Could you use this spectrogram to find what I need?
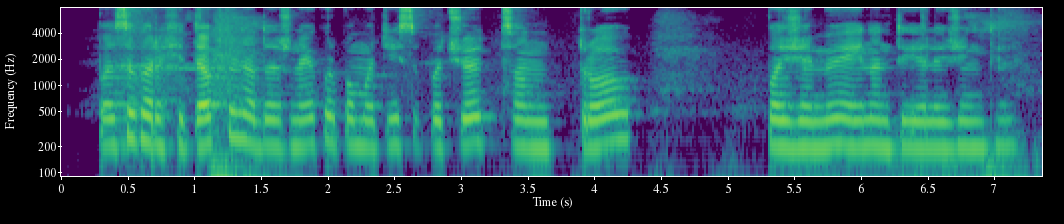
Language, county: Lithuanian, Kaunas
